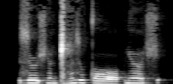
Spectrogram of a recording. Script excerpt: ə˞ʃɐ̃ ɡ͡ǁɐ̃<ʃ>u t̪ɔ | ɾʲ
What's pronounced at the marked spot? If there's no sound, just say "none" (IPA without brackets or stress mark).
z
